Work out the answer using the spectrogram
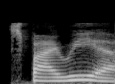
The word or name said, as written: spirea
